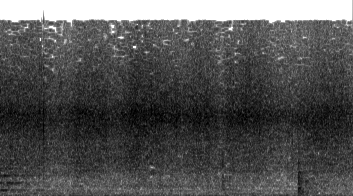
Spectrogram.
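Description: Ground spices including red chilli powder and garam masala fry in a pan for bindi masala while being stirred, giving a dense continuous sizzle with scraping strokes of a spoon, close and steady.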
